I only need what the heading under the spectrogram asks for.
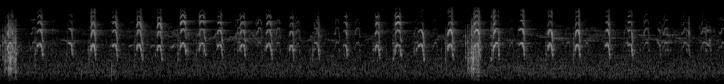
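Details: Great spotted woodpecker nestling in a willow trunk at Biesummerbos, Delfzijl, Netherlands, begging while fed: a fast, insistent series of squeaky, buzzy chirps, roughly four per second, with brief louder clicks from the nest hole.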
